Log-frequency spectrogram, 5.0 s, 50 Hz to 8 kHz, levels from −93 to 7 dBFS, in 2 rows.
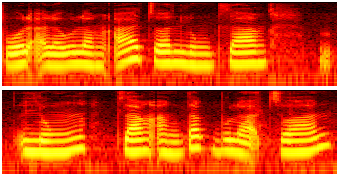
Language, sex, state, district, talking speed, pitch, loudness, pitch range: Mizo, female, Mizoram, Aizawl, 180 wpm, 190 Hz, -18 LUFS, 185-200 Hz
